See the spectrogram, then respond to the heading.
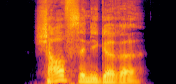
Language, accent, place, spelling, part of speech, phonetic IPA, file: German, Germany, Berlin, scharfsinnigere, adjective, [ˈʃaʁfˌzɪnɪɡəʁə], De-scharfsinnigere.ogg
- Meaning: inflection of scharfsinnig: 1. strong/mixed nominative/accusative feminine singular comparative degree 2. strong nominative/accusative plural comparative degree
